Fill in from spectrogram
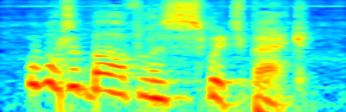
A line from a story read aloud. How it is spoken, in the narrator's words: Lenina laughed delightedly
